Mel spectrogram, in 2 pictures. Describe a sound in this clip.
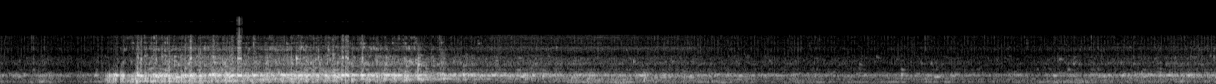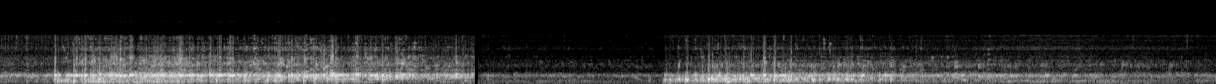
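Air bubbles rush and gurgle loudly from a diver's breathing gear, in long bursts.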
